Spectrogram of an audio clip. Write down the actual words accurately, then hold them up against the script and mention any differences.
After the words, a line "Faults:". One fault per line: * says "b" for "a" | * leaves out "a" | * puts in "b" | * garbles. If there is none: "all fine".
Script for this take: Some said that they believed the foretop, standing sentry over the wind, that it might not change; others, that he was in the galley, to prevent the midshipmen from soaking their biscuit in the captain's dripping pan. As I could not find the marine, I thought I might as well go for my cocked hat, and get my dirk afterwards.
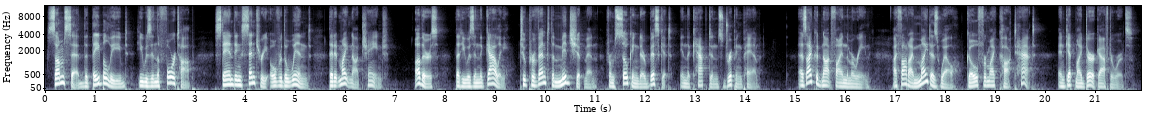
Some said that they believed he was in the foretop, standing sentry over the wind, that it might not change; others, that he was in the galley, to prevent the midshipmen from soaking their biscuit in the captain's dripping pan. As I could not find the marine, I thought I might as well go for my cocked hat, and get my dirk afterwards.
Faults:
* puts in "he was in"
